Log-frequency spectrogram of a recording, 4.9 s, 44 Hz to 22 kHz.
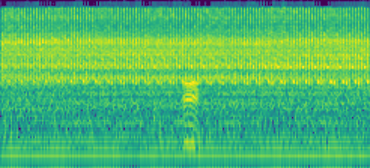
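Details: Citroën C4 2.0 engine noise at idle; suspected low oil pressure, oil pump or lifters; light even ticking about three per second over steady idle, dry hydraulic lifters tapping.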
